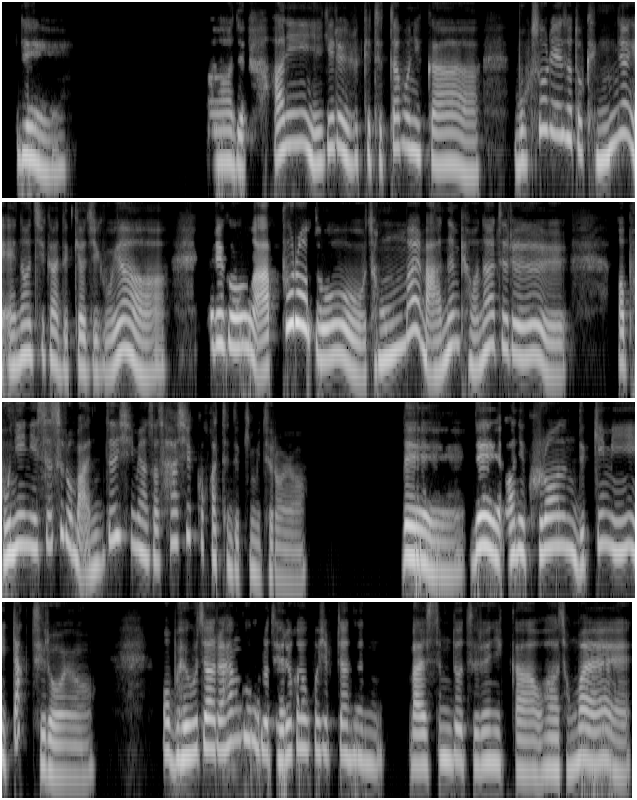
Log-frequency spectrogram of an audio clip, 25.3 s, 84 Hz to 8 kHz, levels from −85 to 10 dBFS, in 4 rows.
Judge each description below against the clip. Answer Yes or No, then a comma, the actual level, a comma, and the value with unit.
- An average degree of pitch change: No, wide, 6.3 semitones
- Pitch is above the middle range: Yes, high, 220 Hz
